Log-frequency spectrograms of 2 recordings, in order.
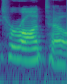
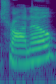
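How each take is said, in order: First: Toronto is pronounced the way outsiders say it. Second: Toronto is pronounced the way locals say it. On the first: Other people say it this way. The speaker calls it wrong. "I don't say" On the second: The speaker says it this way. The speaker calls it right. "I'm like"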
